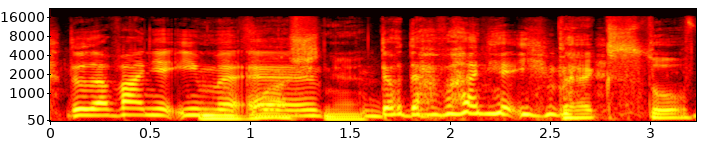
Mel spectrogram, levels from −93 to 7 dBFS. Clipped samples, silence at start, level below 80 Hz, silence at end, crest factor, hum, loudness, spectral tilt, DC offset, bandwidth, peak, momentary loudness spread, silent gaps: under 0.1%; 0 s; -42 dBFS; 0 s; 14 dB; none; -16 LUFS; -5.5 dB/octave; under 0.1%; 17 kHz; -2 dBFS; 4 LU; none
